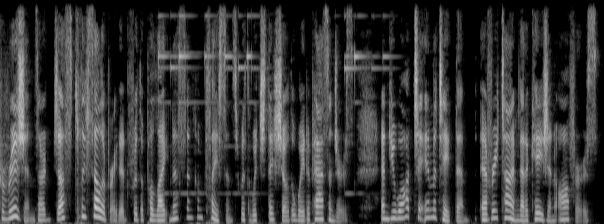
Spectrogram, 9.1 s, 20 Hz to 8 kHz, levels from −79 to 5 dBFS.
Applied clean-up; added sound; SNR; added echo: classical method log-MMSE.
